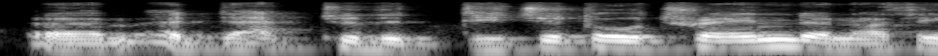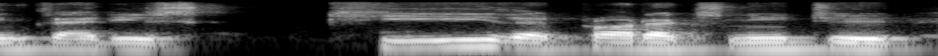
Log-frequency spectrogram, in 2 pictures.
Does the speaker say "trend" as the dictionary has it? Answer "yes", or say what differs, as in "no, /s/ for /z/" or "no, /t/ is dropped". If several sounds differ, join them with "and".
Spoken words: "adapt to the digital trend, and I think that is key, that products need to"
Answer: yes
